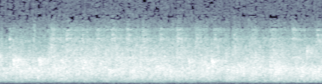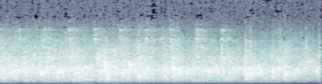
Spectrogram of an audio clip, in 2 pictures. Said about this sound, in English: Well, shall I give Jesus a clap then? Praise the Lord.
